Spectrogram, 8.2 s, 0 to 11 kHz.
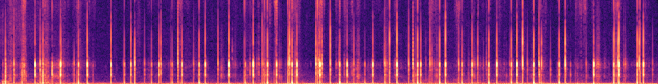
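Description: Long purple nails scratch and tap the two small metal-mesh condenser capsules on top of a black plastic Tascam DR-05 handheld recorder, the same recorder capturing the sound. A rapid, uneven run of sharp, dry clicks and scratches sits over a faint steady tone near 2.6 kHz and a low hum, with each hit stopping instantly and no ring.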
